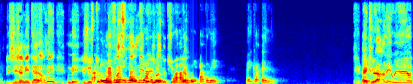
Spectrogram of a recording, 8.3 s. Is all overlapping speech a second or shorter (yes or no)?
no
